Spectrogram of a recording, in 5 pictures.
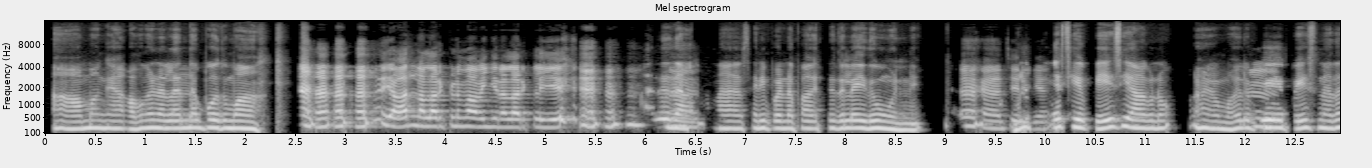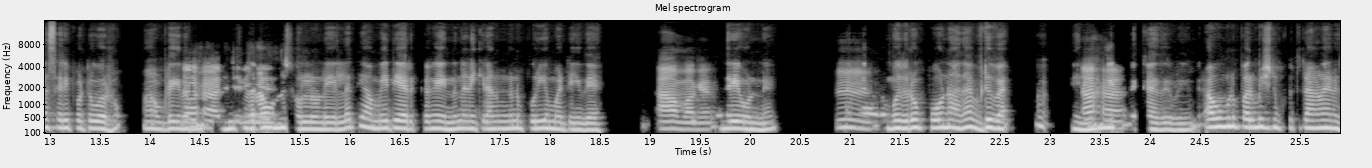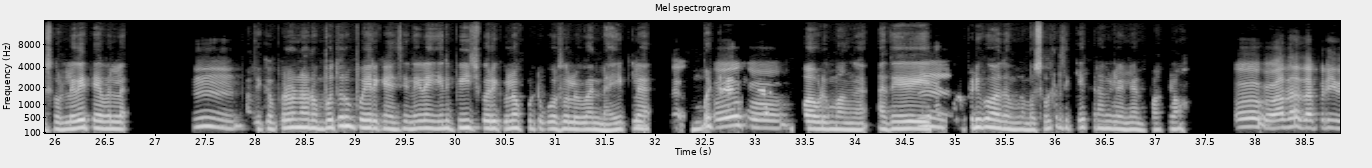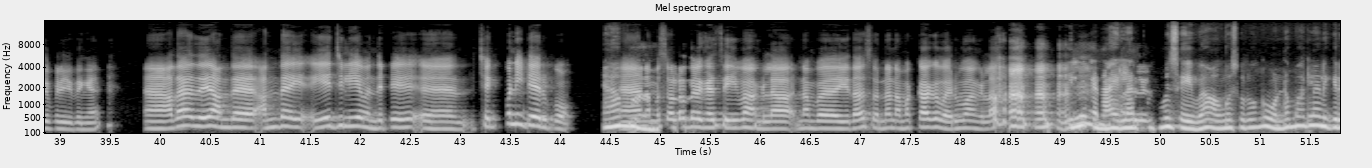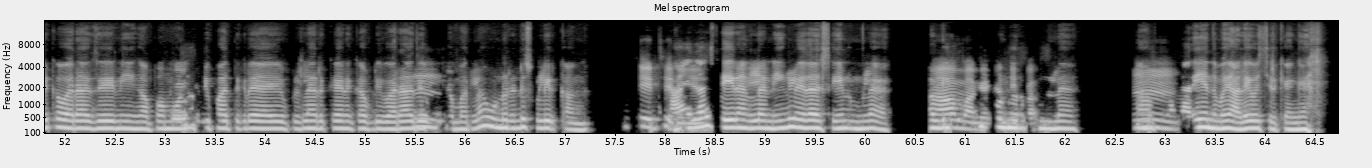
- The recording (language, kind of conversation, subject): Tamil, podcast, நீங்கள் உருவாக்கிய புதிய குடும்ப மரபு ஒன்றுக்கு உதாரணம் சொல்ல முடியுமா?
- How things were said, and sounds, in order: static; tapping; laughing while speaking: "யார் நல்லா இருக்கணுமா? அவய்ங்க நல்லா இருக்கலயே! ம்"; mechanical hum; unintelligible speech; chuckle; other background noise; distorted speech; unintelligible speech; in English: "பர்மிஷன்"; in English: "பீச்"; in English: "ட்ராஃபிக்கா"; in English: "ஏஜ்லயே"; in English: "செக்"; laughing while speaking: "நமக்காக வருவாங்களா? அது"; other noise; laughing while speaking: "வச்சிருக்கேங்க"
